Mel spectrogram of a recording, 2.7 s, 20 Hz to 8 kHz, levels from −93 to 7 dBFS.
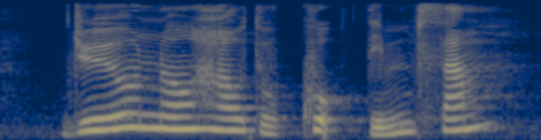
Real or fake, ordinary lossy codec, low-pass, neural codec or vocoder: real; none; 7.2 kHz; none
